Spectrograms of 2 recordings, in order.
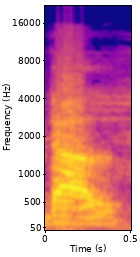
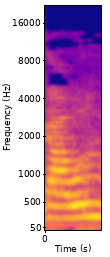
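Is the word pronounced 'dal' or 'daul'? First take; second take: dal; daul. First: The word has a plain single vowel. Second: The word has an added 'u' glide. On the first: This is the standard form. "Exactly উচ্চারণ হবে ডাল" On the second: This is the regional form. "আমাদের আঞ্চলিক ভাষায় ডাউল বলে"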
